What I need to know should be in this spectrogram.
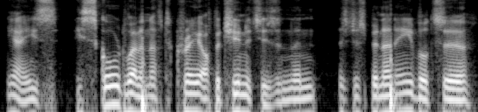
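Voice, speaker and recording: A man's voice: lowish voice, a little fast, no room sound. A man giving analytical live darts commentary as co-commentator.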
